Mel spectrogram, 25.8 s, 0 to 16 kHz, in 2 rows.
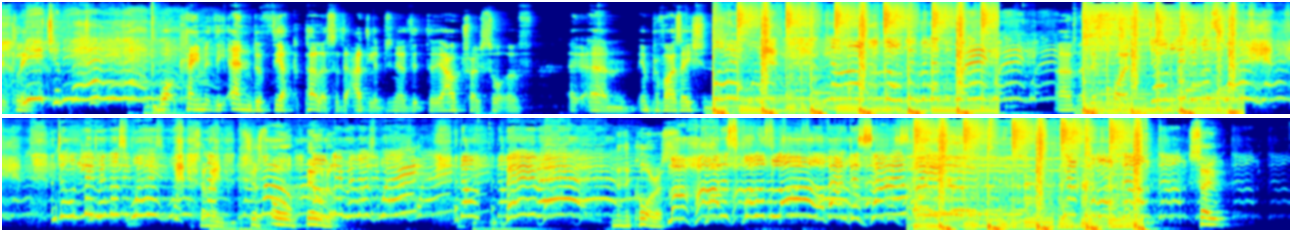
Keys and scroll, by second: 1.3 space, 6.9 space, 9.8 space, 14.8 space, 17.5 space, 24.1 space.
